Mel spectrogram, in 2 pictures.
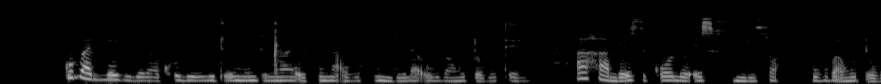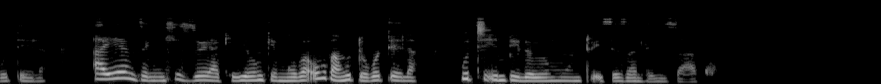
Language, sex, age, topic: North Ndebele, female, 36-49, health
